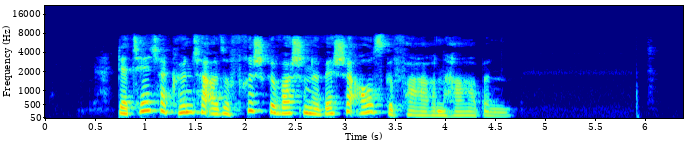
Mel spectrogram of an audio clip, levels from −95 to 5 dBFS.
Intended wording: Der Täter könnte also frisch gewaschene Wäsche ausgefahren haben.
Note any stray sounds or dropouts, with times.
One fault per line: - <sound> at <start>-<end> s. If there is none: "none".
none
